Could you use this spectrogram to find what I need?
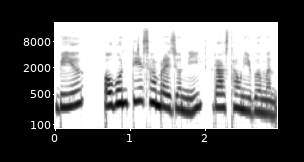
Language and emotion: Bodo, neutral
